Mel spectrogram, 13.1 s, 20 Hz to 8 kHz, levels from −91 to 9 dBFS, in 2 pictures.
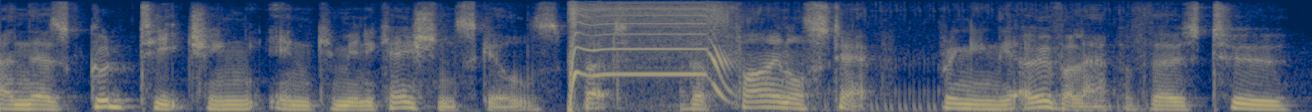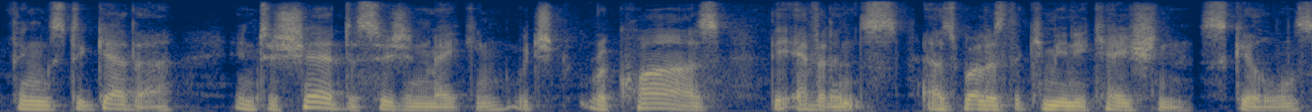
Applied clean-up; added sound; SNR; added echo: none; Drill; 3 dB; none.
